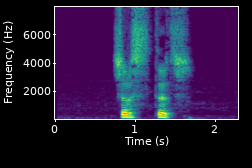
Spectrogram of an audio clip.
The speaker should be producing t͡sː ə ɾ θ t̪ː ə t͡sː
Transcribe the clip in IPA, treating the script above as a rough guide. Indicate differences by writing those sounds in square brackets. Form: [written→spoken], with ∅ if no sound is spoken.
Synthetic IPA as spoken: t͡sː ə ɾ [θ→s] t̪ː ə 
